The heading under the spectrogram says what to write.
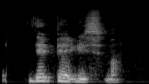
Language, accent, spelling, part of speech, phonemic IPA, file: French, Canada, dépérissement, noun, /de.pe.ʁis.mɑ̃/, LL-Q150 (fra)-dépérissement.wav
- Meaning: 1. decline 2. wasting (away), withering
